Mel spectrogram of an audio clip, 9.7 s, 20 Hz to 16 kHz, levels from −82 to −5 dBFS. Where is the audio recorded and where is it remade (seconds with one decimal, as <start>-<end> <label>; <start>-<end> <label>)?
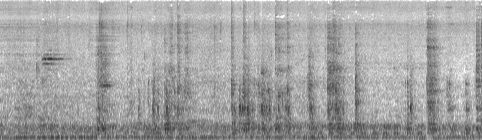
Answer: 0.0-0.8 remade; 0.8-1.8 recorded; 1.8-2.4 remade; 2.4-9.7 recorded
